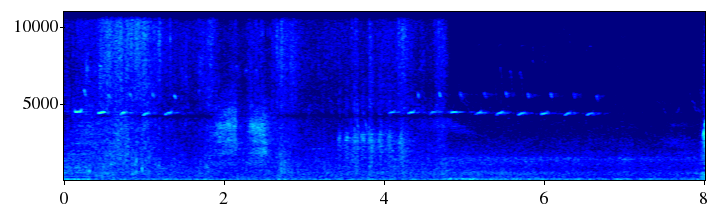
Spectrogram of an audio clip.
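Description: Faint open-air ambience with a small bird calling: a thin string of high, rapidly repeated notes, about five a second, at the start and again from about halfway to near the end.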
